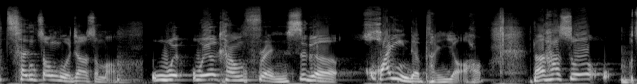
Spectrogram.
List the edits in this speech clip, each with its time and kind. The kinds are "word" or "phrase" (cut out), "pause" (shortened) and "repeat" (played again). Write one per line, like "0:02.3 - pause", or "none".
none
